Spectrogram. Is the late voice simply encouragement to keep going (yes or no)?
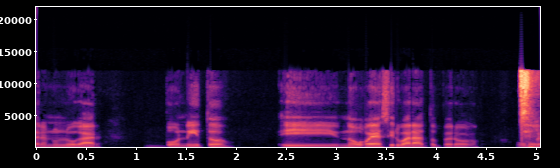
no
